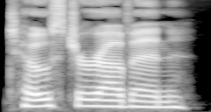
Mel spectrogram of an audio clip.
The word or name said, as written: toaster oven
